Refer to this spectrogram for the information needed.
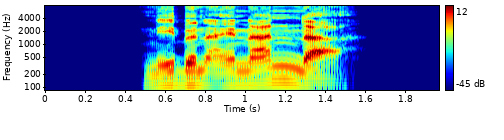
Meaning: next to each other
- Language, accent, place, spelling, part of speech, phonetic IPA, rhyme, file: German, Germany, Berlin, nebeneinander, adverb, [neːbn̩ʔaɪ̯ˈnandɐ], -andɐ, De-nebeneinander.ogg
